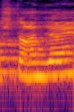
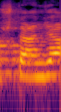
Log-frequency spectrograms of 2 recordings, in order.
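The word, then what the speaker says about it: stanza: और दो आपको स्टांजाएं आती हैं जिनको आप हिंदी में सरलार्थ बोलते हो। ठीक है, दो आपको स्टांजा आएंगी, उनमें स्टैंजा भी कई प्रोनाउंस करते हैं, कई स्टांजा करते हैं, लेकिन आपको इतना ध्यान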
